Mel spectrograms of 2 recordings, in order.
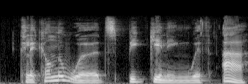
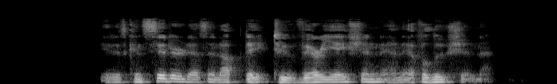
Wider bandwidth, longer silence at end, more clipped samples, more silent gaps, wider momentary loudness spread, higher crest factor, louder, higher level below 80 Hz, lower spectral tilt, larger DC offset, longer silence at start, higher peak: first, 10.5 kHz vs 9.2 kHz; second, 0 s vs 0.7 s; neither; neither; second, 4 LU vs 12 LU; second, 12 dB vs 18 dB; first, -13 LUFS vs -23 LUFS; first, -34 dBFS vs -54 dBFS; about the same, -4.5 dB/octave vs -5.5 dB/octave; first, 0.6% vs under 0.1%; second, 0.2 s vs 1 s; first, 0 dBFS vs -6 dBFS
